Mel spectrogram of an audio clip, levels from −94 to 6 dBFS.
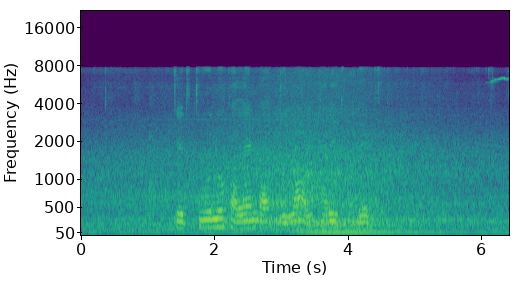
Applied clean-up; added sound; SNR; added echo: none; Car passing by; 3 dB; reverberation time 0.2 s.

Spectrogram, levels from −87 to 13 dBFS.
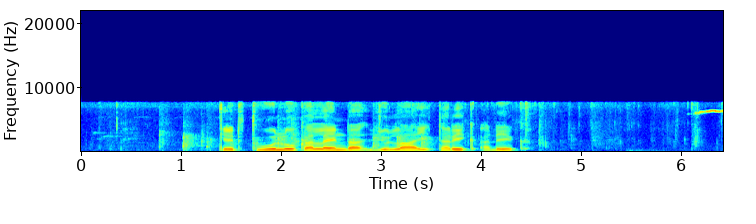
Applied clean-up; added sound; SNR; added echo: none; none; none; none.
